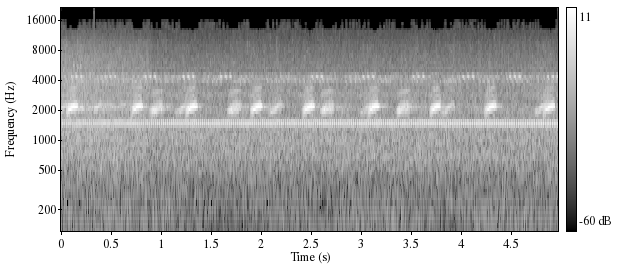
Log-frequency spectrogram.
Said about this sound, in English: With night settled in the Angeles National Forest, arroyo toads advertise for mates. The males let out a soft, buzzing trill.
